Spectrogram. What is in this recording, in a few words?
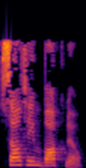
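"Saltimbanco", English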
